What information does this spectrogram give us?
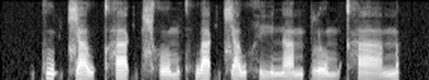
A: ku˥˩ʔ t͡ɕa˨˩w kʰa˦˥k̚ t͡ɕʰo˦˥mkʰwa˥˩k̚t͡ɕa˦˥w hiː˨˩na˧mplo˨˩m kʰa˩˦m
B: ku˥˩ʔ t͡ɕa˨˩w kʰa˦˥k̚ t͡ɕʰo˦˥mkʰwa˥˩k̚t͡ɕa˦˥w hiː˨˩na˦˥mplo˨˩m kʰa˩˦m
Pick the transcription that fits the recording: B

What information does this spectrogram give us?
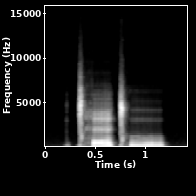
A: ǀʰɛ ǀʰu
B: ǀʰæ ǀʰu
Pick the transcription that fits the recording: A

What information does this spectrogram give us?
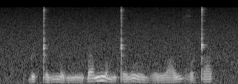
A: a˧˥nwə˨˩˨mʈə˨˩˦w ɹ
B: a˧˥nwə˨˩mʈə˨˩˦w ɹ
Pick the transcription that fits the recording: B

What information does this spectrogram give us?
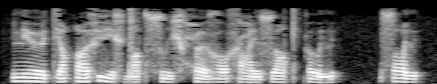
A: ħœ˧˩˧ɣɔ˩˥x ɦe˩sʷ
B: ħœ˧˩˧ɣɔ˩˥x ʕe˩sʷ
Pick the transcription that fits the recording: B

